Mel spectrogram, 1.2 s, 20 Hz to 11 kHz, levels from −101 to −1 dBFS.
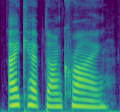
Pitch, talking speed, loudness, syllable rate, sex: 200 Hz, 200 wpm, -19 LUFS, 4.2 syllables/s, female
